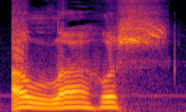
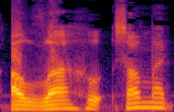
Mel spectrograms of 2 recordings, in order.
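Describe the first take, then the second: First: Allahu runs straight into a doubled s sound. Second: Allahu ends on a vowel before a separate somad. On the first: The speaker calls it right. "Dari sini nyambar ke sini" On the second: The speaker calls it wrong.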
